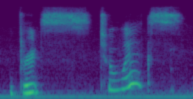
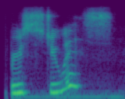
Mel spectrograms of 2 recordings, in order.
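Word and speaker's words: Brzustewicz: Vancouver Canucks in exchange for Andrei Kuzmenko, Hunter Brustewicz. I think that's how you pronounce it. There's two Z's in that name. Brustewicz, Joni Germo, and a 2024 first-round pick and a conditional 2024 fourth-round pick.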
